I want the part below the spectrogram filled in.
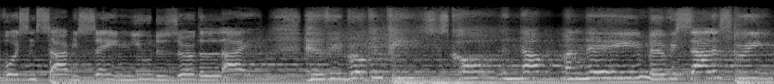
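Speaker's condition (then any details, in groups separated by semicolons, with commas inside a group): No condition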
